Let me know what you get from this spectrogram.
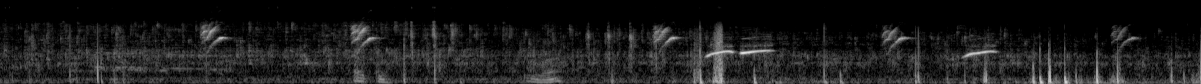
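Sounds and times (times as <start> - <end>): canaries chirping: 6.3 - 6.9, 8.8 - 9.2.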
